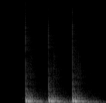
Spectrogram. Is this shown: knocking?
yes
